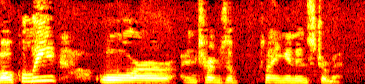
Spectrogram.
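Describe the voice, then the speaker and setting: A woman speaks fairly slowly in a fairly high pitch, her tone dark and mellow and somewhat breathy. The recording is dry and close, with no echo. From Quebec, Canada (Montreal). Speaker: singer. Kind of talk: interview.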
